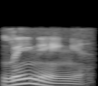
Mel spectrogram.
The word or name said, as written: leaning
